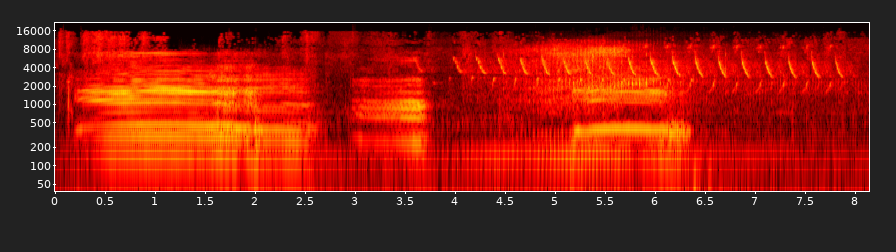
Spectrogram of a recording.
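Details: A tame group of female cows returning to the cowshed with a cowherd gives long, drawn-out moos with a rich harmonic tone, one after another.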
